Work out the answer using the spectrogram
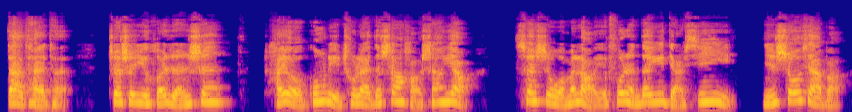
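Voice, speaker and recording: A woman voicing an elderly servant woman of a noble household who persuades in a low voice, in a storybook reading. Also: moderate pace, slightly rough. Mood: hushed coaxing.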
